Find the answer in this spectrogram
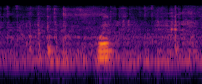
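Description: Steady low background hiss in a pause between spoken phrases, with one short hummed 'um' from a man's voice about a second in.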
